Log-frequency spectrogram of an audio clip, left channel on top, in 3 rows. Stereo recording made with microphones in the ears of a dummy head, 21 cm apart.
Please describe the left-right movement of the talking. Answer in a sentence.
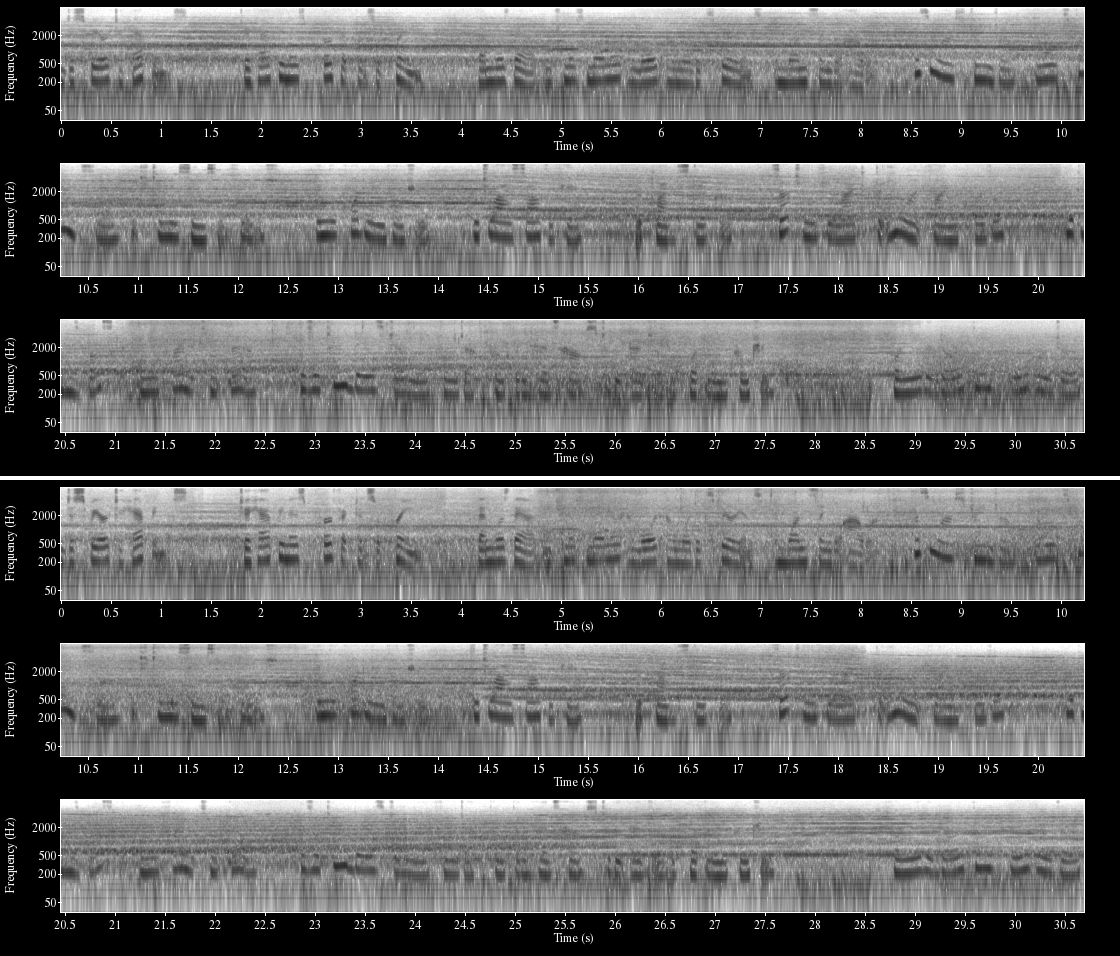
In this clip you hear the talking go from the right side to the left.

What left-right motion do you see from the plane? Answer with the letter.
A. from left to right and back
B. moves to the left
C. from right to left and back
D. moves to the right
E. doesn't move
D.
